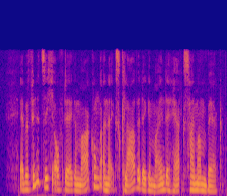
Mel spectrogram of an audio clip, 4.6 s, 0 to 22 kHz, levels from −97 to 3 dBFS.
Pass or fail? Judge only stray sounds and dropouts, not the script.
fail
